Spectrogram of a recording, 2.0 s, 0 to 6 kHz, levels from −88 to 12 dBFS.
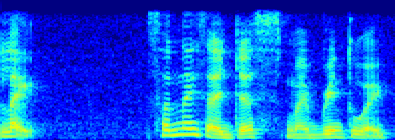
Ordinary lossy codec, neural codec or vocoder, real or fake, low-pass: none; none; real; 5.4 kHz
